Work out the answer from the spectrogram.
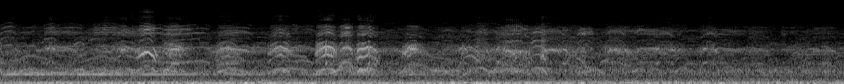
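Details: At a Black-headed gull nest containing one egg and one chick, GoPro 4, 15 May 2016: a busy run of grating, repeated calls in the first half, roughly two or three per second, easing into quieter background calling over rumble.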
